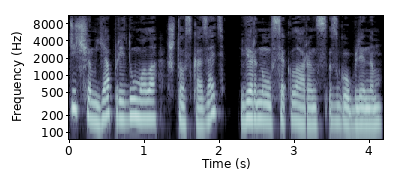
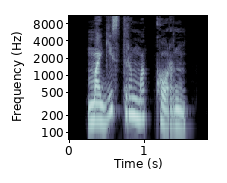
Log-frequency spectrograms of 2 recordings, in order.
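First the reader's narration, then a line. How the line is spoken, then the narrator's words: Stern scolding growl. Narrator (Russian): рыкнул Кларенс тоном воспитателя гимназии, заставшего учеников за перелезанием забора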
